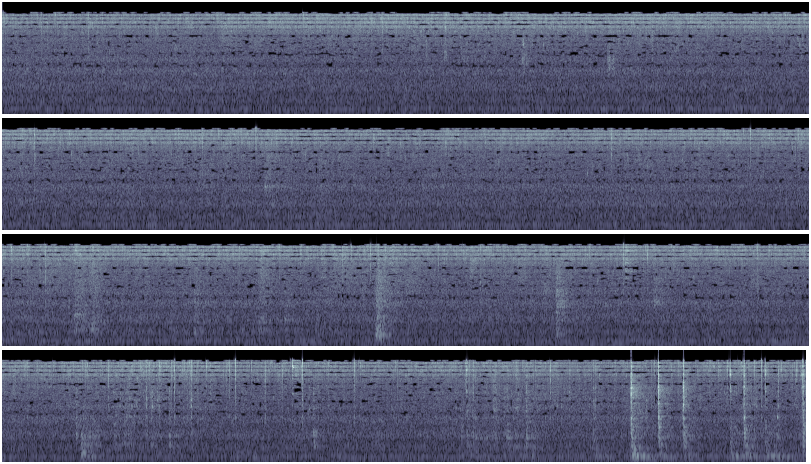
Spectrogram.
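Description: Water boiling hard in a nonstick frying pan with sliced shallots, a steady bubbling hiss. A few sharp taps come in the second half as eggs go into the pan, and a spatula clicks against the pan near the end.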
